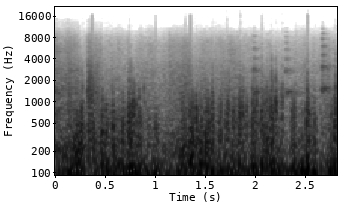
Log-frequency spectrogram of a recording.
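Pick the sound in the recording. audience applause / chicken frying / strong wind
strong wind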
